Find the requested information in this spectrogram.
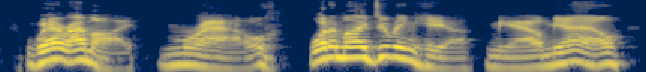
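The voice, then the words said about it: Smooth narrator voice. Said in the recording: “in his smooth narrator voice”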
